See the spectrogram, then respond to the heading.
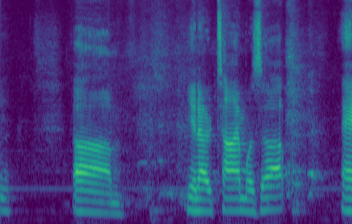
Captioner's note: laughter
